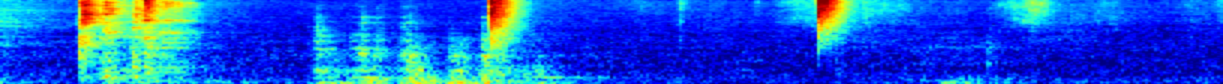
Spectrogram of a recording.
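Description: Light handling noises of wire and small metal guitar hardware: a few scattered clicks and clinks with soft rustling, the sharpest click about three-quarters of the way through.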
